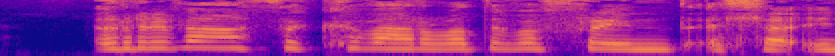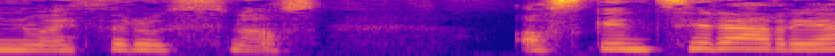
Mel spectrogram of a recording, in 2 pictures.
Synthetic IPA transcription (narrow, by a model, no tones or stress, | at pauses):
əɾɪvaːθəkʰəvarvɔdɛvɔfrɪndəɬaʔɪnwajθəɾʊjθnɔs | ɔsɡ̥ɪntʰɪɾaɾja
